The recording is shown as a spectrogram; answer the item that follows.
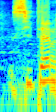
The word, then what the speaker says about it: Cithem: Citem, ça s'écrit CITHEM, M et après festival.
